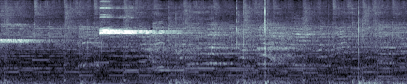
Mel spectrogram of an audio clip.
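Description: A referee's whistle gives a short, shrill blast about a second and a half in, over music playing in a gymnasium. There are scattered thuds of a ball bouncing on the hard floor.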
